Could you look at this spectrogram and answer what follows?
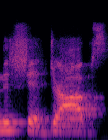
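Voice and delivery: ordinary delivery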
